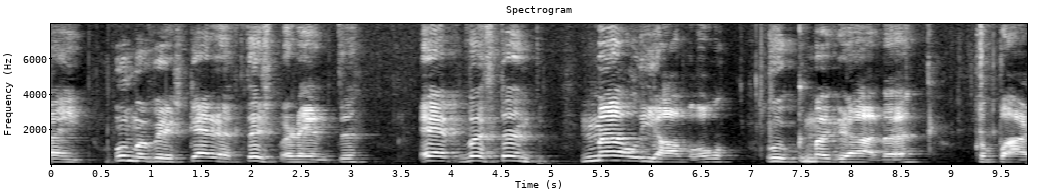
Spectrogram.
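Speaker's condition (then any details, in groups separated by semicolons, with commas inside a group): Cerebral palsy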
